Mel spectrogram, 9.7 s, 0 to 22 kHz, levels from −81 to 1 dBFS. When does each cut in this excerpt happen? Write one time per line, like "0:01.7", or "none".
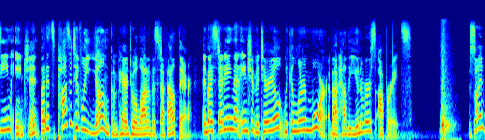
0:03.9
